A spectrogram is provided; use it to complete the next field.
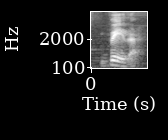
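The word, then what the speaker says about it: वेद: Va, al igual que en su carácter de semivocal, cuando está al principio de una palabra o precedida de una vocal, va a sonar como una B, como por ejemplo en la palabra Veda.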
